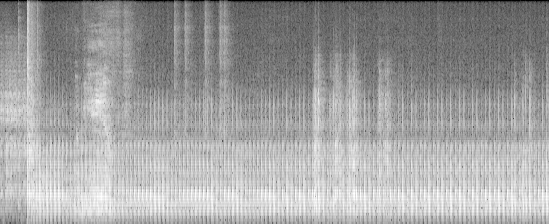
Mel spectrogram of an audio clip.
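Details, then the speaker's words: Blaupunkt Florenz radio with broken dial strings and no real antenna, amplifier, bass and treble working: on the AM band a steady putt-putt pulse about four times a second comes through the speaker; the set is motorboating. "But when we go into AM, there's our nasty motorboating again."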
